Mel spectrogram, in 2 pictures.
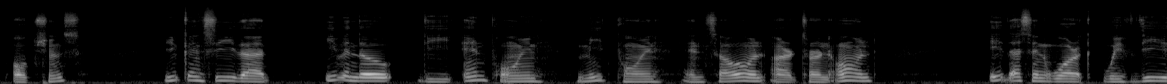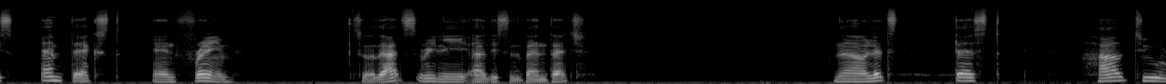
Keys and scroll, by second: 23.1 Escape.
